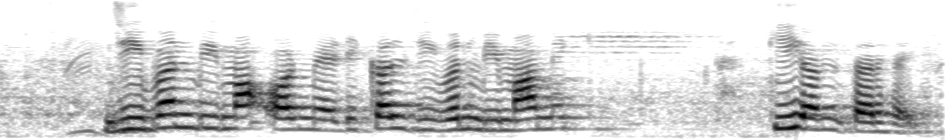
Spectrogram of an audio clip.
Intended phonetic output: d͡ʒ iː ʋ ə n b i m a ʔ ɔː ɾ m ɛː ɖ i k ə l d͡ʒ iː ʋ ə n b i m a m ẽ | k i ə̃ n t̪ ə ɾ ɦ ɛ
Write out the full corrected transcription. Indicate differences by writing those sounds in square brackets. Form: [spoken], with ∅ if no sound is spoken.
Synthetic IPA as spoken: d͡ʒ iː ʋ ə n b i m a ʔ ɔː ɾ m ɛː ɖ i k ə l d͡ʒ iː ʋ ə n b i m a m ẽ | k i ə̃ n t̪ ə ɾ ɦ ɛ

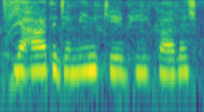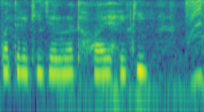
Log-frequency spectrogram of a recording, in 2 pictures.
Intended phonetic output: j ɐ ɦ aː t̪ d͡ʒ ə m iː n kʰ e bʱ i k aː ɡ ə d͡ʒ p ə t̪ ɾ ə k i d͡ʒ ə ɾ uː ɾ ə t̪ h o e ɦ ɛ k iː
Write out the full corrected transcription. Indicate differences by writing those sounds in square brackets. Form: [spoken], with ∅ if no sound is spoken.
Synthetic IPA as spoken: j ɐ ɦ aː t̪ d͡ʒ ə m iː n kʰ e bʱ i k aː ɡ ə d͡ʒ p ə t̪ ɾ ə k i d͡ʒ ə ɾ uː ɾ ə t̪ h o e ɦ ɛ k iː

